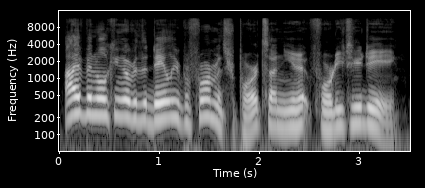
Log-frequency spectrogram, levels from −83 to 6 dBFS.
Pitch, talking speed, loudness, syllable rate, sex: 160 Hz, 220 wpm, -17 LUFS, 7.0 syllables/s, male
